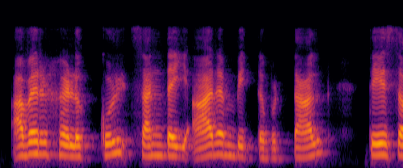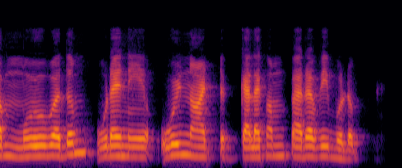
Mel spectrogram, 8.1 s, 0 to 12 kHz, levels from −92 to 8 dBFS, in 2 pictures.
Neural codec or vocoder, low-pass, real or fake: codec, 16 kHz, 0.9 kbps, LongCat-Audio-Codec; 7.2 kHz; fake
